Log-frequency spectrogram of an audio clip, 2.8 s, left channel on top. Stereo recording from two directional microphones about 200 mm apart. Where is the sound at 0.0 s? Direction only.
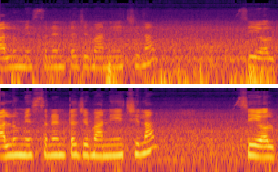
45° right (ahead or behind).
